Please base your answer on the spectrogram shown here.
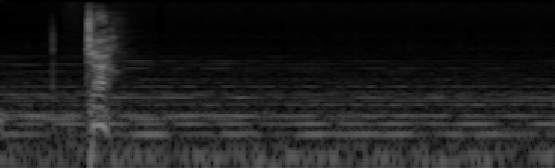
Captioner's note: sighs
